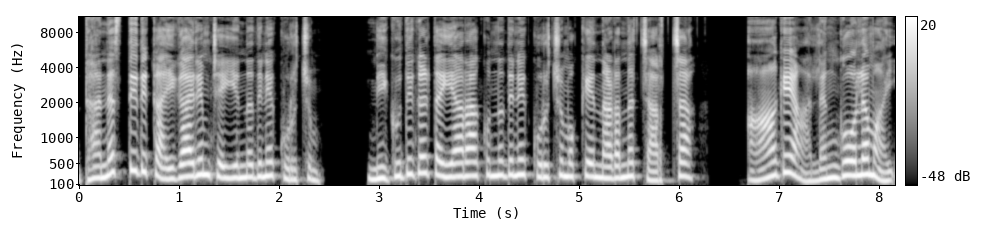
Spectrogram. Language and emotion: Malayalam, disgusted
